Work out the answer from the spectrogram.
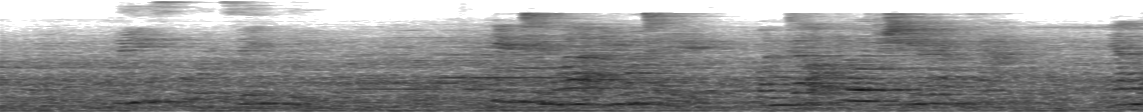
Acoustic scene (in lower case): subway station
